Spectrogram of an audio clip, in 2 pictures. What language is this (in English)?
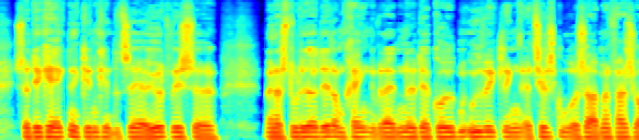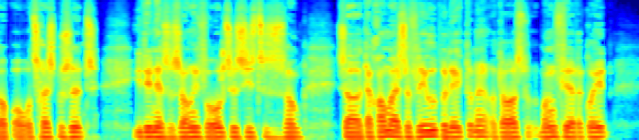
Danish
